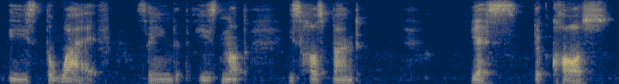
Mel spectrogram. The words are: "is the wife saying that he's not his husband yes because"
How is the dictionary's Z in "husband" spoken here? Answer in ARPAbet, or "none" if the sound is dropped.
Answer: Z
